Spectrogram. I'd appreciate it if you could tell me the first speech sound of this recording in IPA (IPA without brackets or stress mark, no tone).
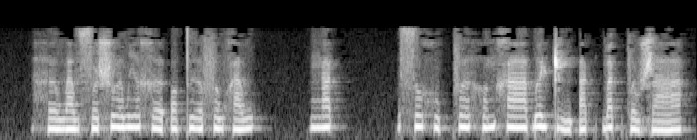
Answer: h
